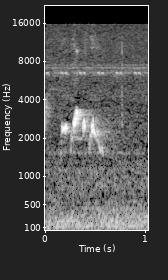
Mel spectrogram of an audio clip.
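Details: Red-whiskered bulbul (Pycnonotus jocosus) at a fighting trap, fanning its feathers in display, gives a quick burst of three or four bright, chirpy notes in half a second, over a faint low rumble.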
